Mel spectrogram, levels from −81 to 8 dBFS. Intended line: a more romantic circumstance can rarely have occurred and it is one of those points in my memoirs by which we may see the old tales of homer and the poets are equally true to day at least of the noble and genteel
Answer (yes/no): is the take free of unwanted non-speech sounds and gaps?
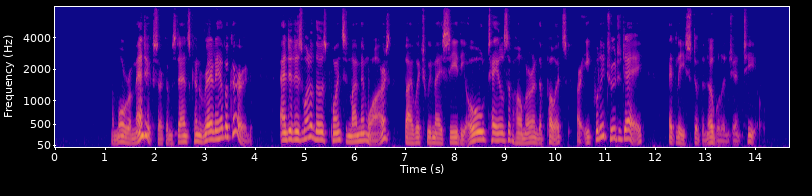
yes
